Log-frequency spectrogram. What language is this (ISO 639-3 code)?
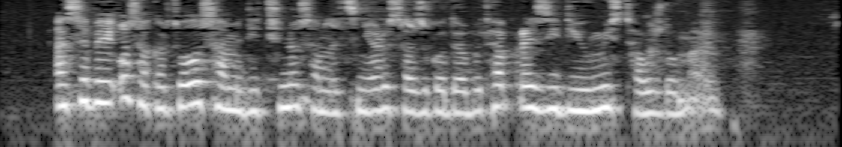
kat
